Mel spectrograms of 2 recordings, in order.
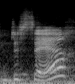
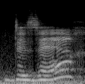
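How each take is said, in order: First: The middle consonant is a hissing S sound. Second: The middle consonant is a buzzing Z sound. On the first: It means a sweet course after a meal. The speaker calls it right. "you say dessert" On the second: It means a dry, sandy wasteland. The speaker calls it wrong. "and not dessert"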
